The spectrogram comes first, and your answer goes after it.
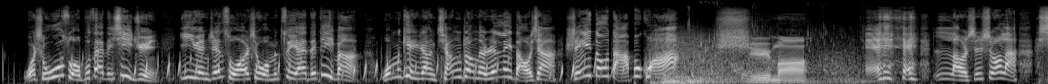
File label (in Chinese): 洗手戲劇-國語版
